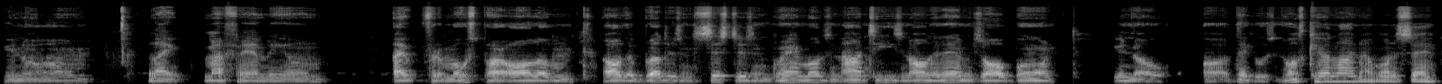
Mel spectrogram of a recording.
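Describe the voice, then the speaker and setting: Deep raspy dude hosting a laid-back chat, lots of "you know". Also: male voice, normal speed, a bit bright. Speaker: channel host. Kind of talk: casual call-in chat.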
